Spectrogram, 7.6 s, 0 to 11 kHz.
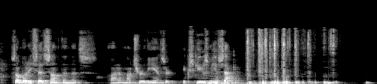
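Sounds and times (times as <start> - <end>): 
speech: 0.3 - 6.9
crinkly paper rustling while being handled: 4.9 - 7.2.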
